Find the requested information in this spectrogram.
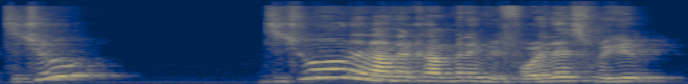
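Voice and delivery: high-pitched, dawning recognition; re-enacted startled question; incredulous questioning. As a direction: ask it haltingly, voice jumping way up. Acted startled question to stranger.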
